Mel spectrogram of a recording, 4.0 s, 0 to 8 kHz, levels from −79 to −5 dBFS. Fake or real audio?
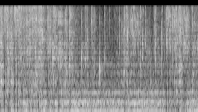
real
